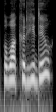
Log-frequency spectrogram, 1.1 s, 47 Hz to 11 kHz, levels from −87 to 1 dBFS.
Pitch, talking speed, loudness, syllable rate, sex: 235 Hz, 280 wpm, -18 LUFS, 5.6 syllables/s, female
